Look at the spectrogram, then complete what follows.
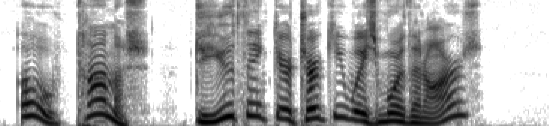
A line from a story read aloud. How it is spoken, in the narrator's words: cried Submit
